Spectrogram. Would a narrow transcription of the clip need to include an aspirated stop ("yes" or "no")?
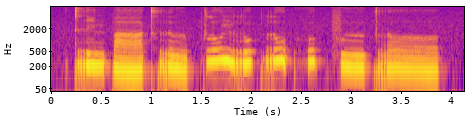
yes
